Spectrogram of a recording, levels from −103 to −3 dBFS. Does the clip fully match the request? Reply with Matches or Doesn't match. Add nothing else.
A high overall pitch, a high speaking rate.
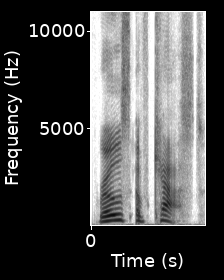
Doesn't match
